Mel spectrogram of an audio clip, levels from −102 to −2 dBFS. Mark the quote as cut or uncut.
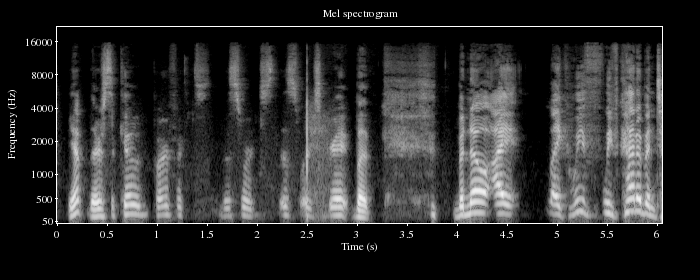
uncut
